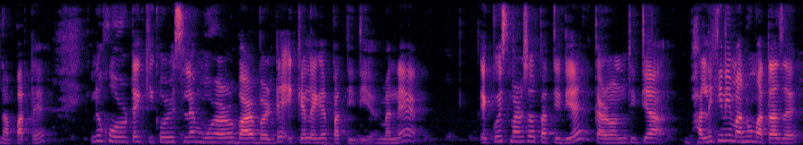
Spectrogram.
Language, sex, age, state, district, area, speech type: Assamese, female, 18-30, Assam, Kamrup Metropolitan, urban, spontaneous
